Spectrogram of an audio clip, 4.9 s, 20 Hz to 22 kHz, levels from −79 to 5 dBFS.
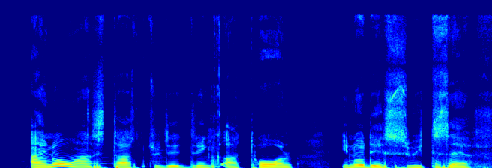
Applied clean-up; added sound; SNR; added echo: none; none; none; none.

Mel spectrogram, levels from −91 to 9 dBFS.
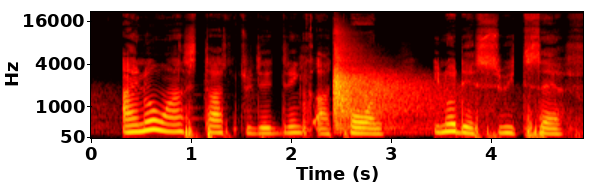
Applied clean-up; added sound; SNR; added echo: none; Clapping; 8 dB; none.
